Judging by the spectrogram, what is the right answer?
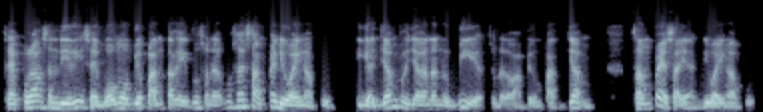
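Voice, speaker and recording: A man's voice: on the high side, fast, no echo. A male pastor telling a personal story in a sermon, often calling his listeners "brothers" and acting out the dialogue. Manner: addresses listeners as "saudara", animated retelling with quoted dialogue. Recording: dull lo-fi dry sound.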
